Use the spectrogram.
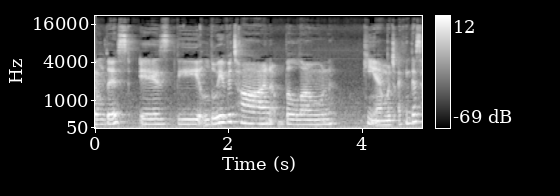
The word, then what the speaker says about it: Boulogne: Next on my list is the Louis Vuitton Boulogne PM, which I think that's how you pronounce it. Let me see. Boulogne. Boulogne. Boulogne-sur-Mer. Boulogne. See, that one says Boulogne, not Bologna.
